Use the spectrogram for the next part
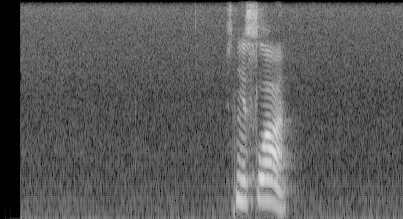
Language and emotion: Russian, angry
